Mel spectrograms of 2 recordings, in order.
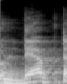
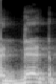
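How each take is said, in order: First: डेप्ट with a p/b stop before T; B sounded. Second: डेट said as "det", no B; silent B. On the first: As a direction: sound the extra consonant in डेप्ट. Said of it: "डेप्ट नहीं कहेंगे". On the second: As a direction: go straight from vowel to T in डेट. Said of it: "डेट पढ़ेंगे". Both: Shown as a demonstration.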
